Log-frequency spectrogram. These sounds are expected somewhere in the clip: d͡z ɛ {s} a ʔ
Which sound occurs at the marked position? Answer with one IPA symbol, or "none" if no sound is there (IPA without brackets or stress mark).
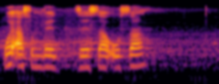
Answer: s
